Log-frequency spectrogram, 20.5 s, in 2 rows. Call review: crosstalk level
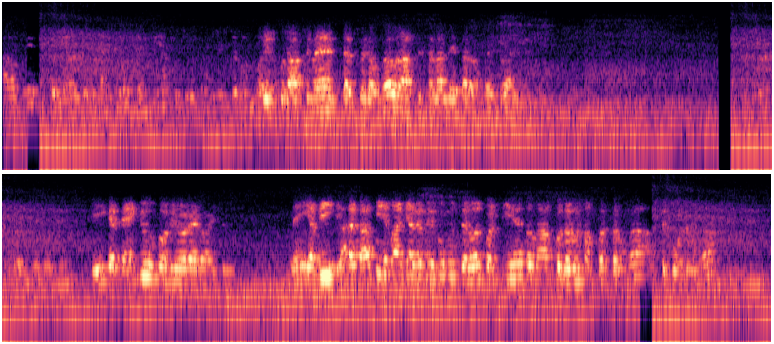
present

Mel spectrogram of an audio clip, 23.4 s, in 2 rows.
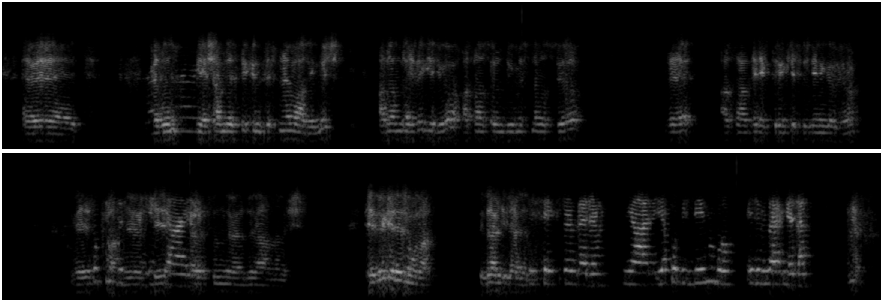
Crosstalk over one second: present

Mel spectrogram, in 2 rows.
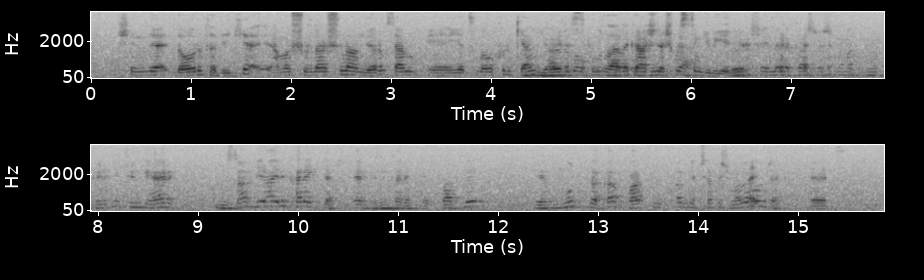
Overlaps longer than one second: present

